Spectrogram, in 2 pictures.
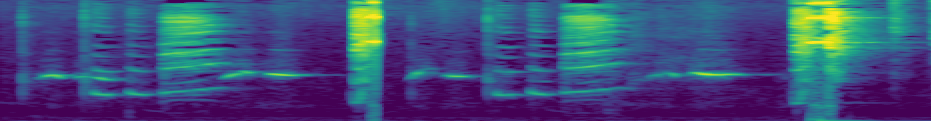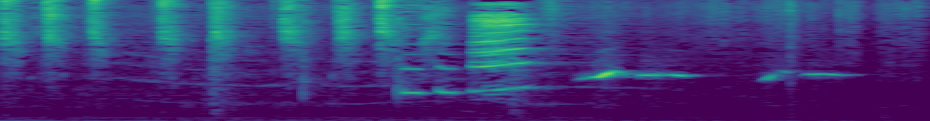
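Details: Pet parrot speaking, repeating short whistled and warbled voice-like phrases with sharp loud squawks in between and scattered soft clicks.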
